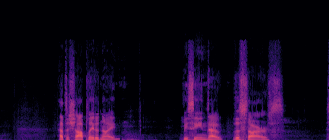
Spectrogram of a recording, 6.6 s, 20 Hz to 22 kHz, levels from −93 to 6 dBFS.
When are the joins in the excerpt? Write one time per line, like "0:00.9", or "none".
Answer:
0:03.7
0:04.1
0:04.7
